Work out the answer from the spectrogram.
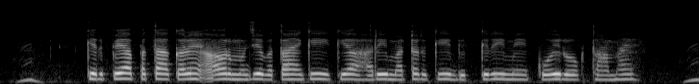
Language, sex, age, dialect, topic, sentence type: Hindi, female, 18-24, Awadhi Bundeli, agriculture, question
